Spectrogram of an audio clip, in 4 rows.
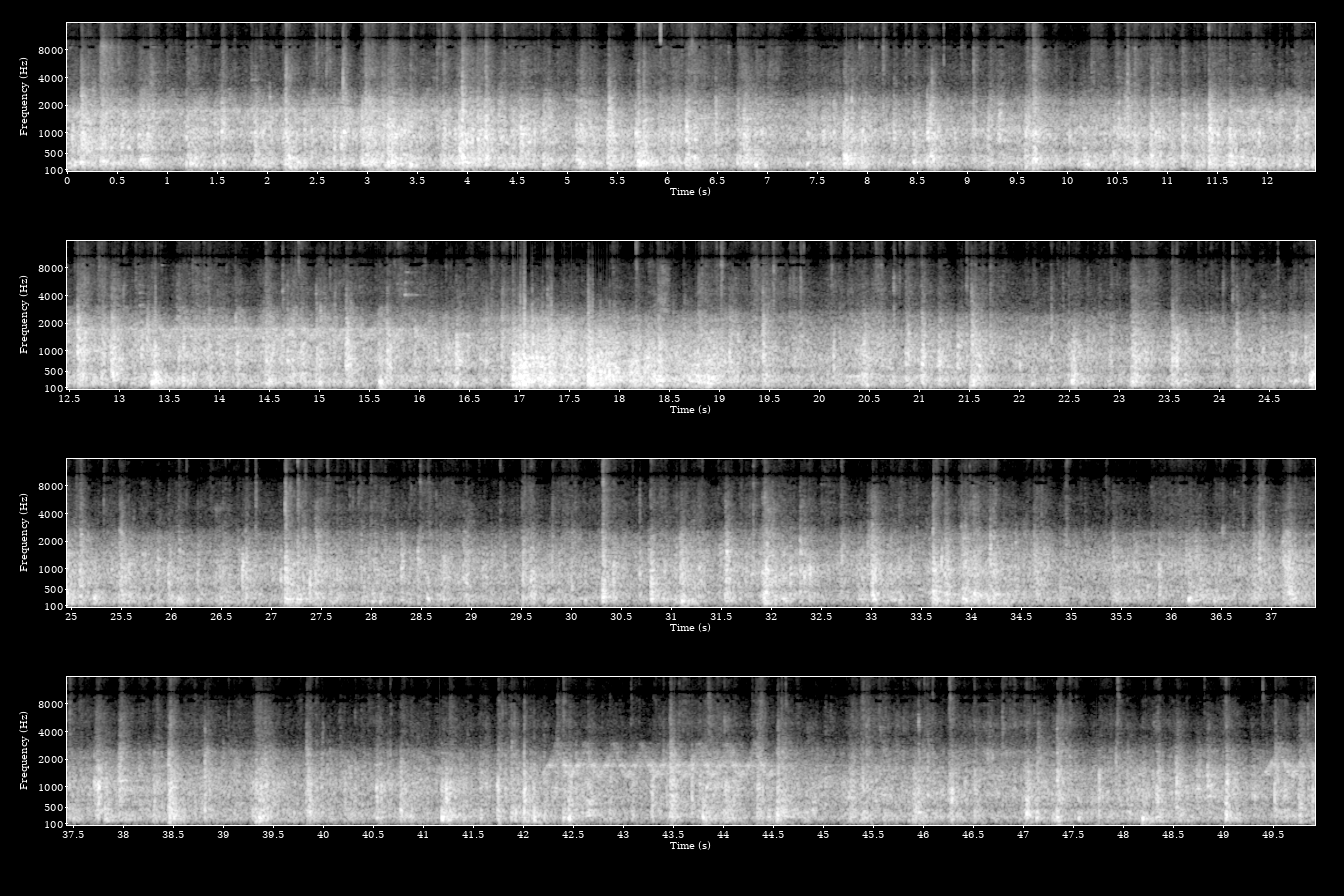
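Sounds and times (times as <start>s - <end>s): hail pelting cars and pavement: 0.0s - 49.9s.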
